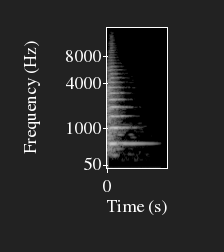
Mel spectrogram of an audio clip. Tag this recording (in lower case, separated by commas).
music, musical instrument, bowed string instrument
